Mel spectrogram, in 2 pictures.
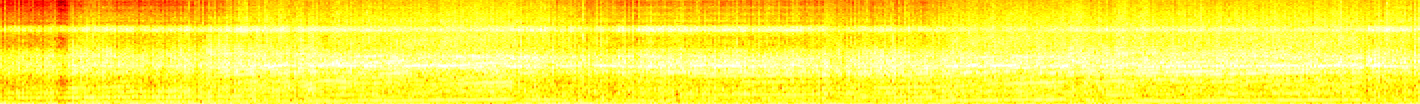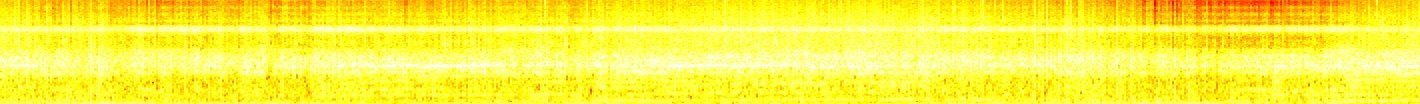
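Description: Car engine at racing speed heard from on board, climbing in pitch under acceleration and dropping back at each gear change, about six times over, under steady wind and road noise.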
